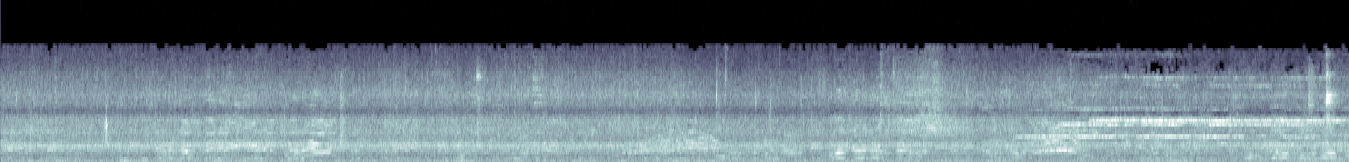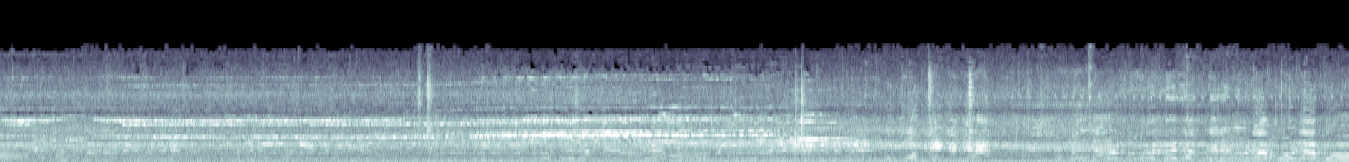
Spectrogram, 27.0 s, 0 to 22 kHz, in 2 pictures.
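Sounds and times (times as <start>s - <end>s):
electric trains humming: 0.0s - 26.9s
people's voices: 0.0s - 26.9s
faint high whine: 9.9s - 26.9s.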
